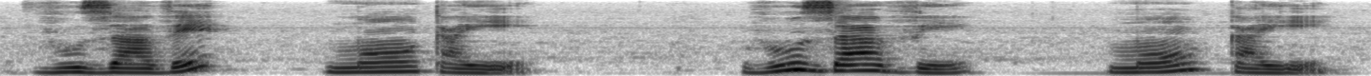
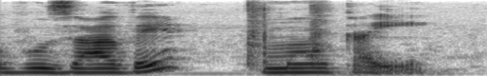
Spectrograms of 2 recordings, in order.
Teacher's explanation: When it's like that, when the beginning of the sentence is like that, or even any part of the phrase, there's a liaison between the S and the A, the S and the vowels.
